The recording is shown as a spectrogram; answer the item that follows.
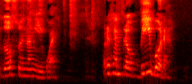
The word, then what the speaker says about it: víbora: Víbora, la primera con que se escribe, con V, ¿no es cierto? Pero ¿cómo suena? Víbora. ¿Hay alguna diferencia entre la primera con V y la segunda con B? En el sonido no.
